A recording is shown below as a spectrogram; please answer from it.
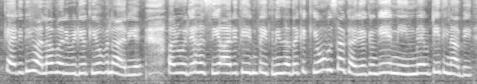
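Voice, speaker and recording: Chatty Pakistani woman, mellow voice. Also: high-pitched, a little hiss or hum. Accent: Pakistani Urdu. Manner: chatty and warm-hearted, with frequent conversational fillers. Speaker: vlogger. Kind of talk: voice-over narration of a family vlog.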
